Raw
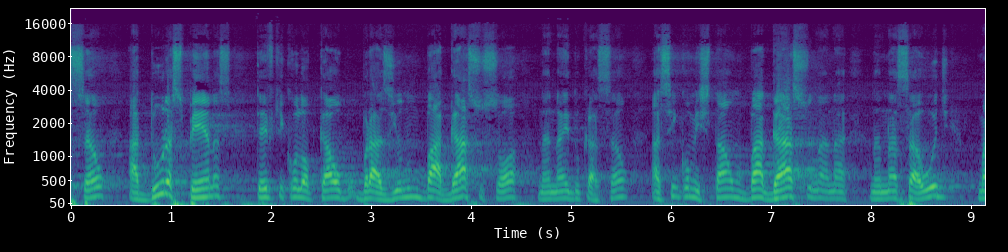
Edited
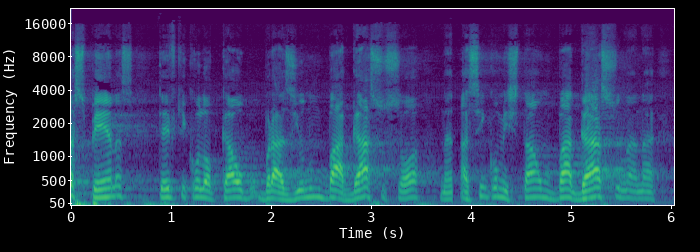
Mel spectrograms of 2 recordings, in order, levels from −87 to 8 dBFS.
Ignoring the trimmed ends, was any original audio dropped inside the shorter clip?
yes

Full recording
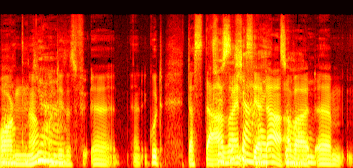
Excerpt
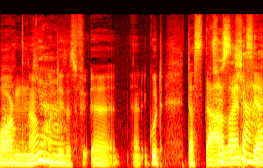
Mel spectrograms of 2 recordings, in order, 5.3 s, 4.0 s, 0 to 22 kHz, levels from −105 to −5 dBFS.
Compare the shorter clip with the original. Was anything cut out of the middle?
no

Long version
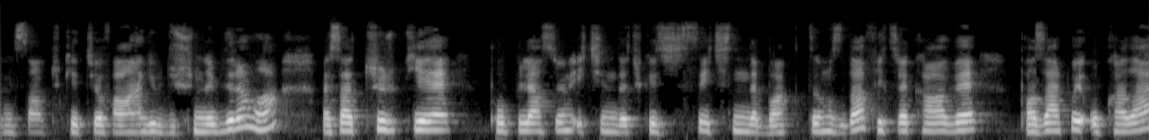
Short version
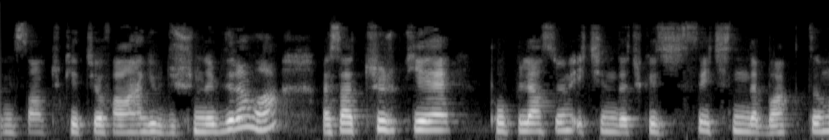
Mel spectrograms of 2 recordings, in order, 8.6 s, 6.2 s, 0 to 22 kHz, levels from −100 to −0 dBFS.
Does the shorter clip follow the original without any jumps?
yes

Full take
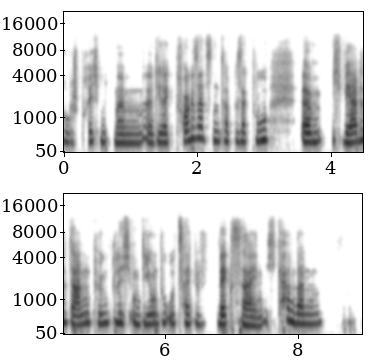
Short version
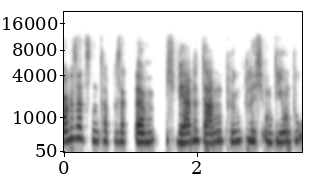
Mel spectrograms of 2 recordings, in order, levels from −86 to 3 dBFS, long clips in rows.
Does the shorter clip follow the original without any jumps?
no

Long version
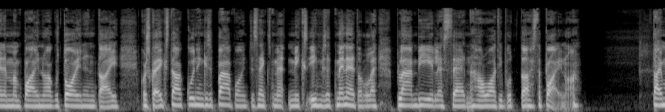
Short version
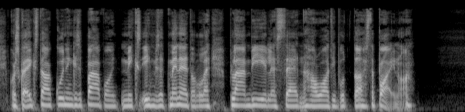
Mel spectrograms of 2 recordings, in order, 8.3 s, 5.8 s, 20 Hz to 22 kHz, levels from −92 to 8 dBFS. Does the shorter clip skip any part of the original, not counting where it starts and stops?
yes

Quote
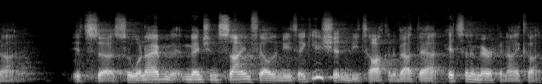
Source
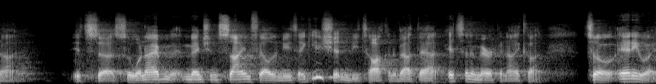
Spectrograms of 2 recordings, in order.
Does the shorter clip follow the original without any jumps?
yes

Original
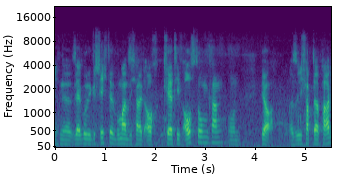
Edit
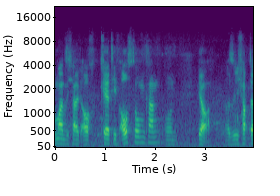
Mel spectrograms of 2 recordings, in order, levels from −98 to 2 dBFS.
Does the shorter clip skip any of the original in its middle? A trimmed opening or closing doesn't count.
no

